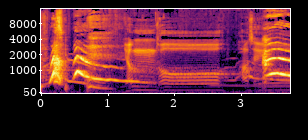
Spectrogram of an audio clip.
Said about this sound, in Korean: 그 개장수가 동네 입구 들어서기도 전에 개들이 뭔지 알아. 예. 온 동네 개들이 예. 다 같이 처절하게 늑대처럼 울어대죠.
